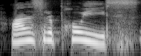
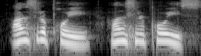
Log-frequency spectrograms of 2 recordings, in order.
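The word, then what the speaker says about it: ἀνθρώποις: 오이 같은 오이라도 앞에 거는 짧게 발음하고 뒤에는 길게 발음한다. 이런 식으로 보면 안슬포이스 이런 식으로 안슬포이스 이런 식으로 우리가 발음을 한다라고 보면 좋을 것 같습니다.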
